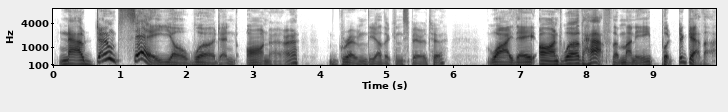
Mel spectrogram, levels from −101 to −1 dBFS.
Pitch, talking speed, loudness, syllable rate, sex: 115 Hz, 120 wpm, -20 LUFS, 3.6 syllables/s, male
